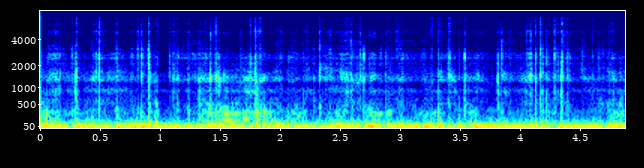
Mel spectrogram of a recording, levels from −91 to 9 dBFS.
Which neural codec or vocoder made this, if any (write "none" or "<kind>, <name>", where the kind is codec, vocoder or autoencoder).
codec, SNAC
